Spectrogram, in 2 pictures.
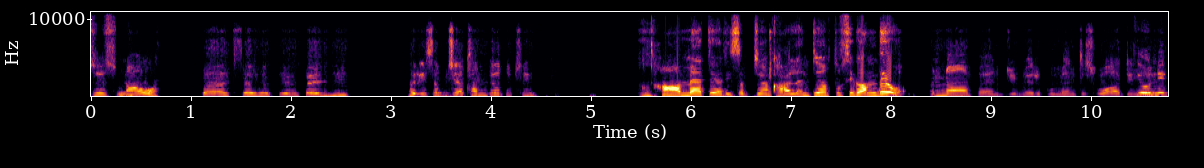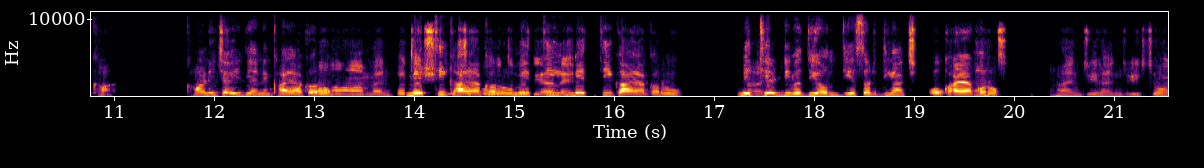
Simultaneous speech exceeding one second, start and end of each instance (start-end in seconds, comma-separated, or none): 14.0-15.6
